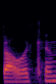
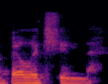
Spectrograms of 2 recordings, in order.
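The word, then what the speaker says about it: Ballechin: who aren't familiar you're with balikin it is pronounced bellicon that one i do have down pat thankfully um though i do enjoy people mispronouncing it um the the aussie way is uh belichin yeah yeah that's not the worst way to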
